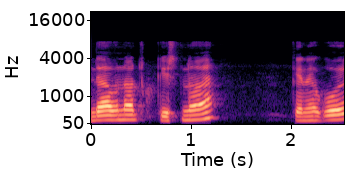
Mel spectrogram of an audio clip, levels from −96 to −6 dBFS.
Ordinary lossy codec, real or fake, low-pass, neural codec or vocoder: none; fake; 7.2 kHz; vocoder, 22.05 kHz, 80 mel bands, Vocos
